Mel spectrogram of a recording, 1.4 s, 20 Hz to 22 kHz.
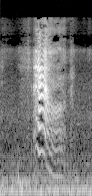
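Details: Single sharp meow from one of the foster cats Basil, Oodles and Zimothy, filmed May 22, 2024, bright and strained, rising briefly then falling away in a drawn-out harmonic tail inside a quiet room.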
